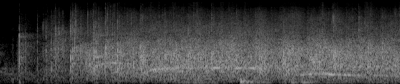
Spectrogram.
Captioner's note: audience applauding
